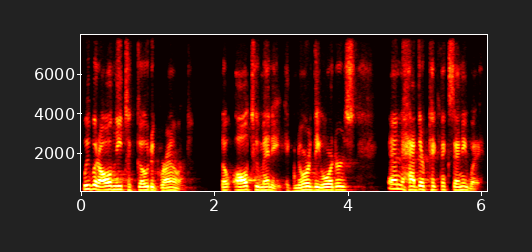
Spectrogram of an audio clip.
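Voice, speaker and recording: A man, a playwright, addresses the audience in a theatrical monologue, wry and halting, given to wordplay. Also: on the high side, darkish tone.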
